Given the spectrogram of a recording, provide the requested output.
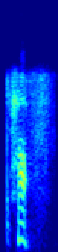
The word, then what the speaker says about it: tough: This word here, tough. Tough. Tough. Tough. Good. Tough. Good. Just as if it was spelled T U F.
